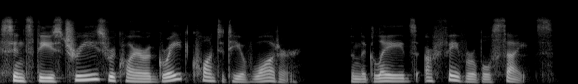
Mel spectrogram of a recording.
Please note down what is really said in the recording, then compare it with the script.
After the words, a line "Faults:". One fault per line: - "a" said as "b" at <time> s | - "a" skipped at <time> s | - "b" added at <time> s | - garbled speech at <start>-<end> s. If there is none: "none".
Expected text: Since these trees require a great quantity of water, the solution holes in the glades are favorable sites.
Since these trees require a great quantity of water, in the glades are favorable sites.
Faults:
- "the solution holes" skipped at 3.0 s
